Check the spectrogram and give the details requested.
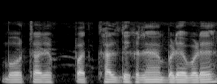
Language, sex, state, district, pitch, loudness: Hindi, male, Jharkhand, Deoghar, 110 Hz, -19 LUFS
